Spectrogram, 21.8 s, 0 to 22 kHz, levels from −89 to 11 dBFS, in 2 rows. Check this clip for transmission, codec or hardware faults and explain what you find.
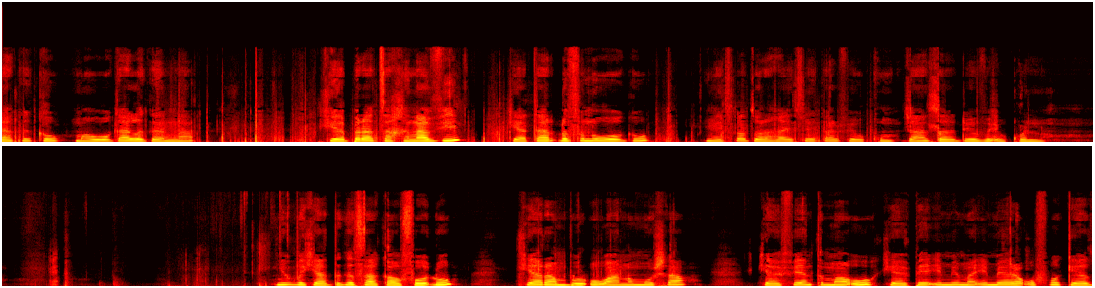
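One codec fault runs through the whole speech clip. It sounds like HE-AAC compression, likely at a low bitrate near 24 kbps. The treble is rebuilt by copying lower bands upward, so s sounds turn gritty and metallic. Nothing remains above 14.9 kHz.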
